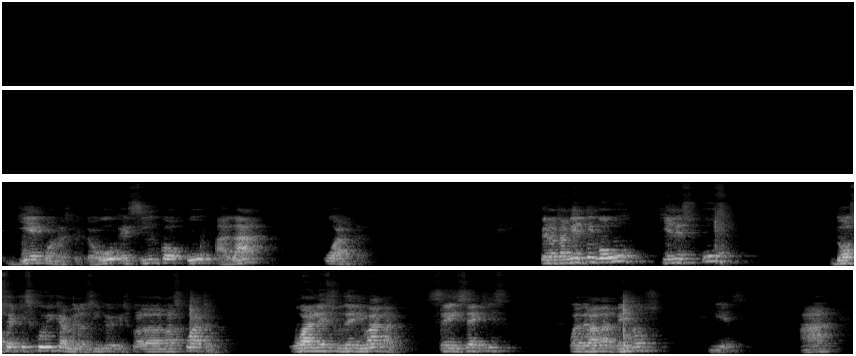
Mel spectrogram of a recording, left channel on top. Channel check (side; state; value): left; silent; digital silence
